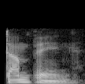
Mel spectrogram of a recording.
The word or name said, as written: dumping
